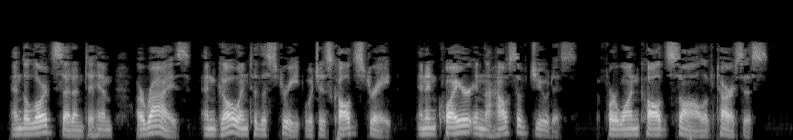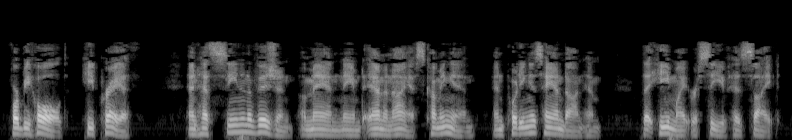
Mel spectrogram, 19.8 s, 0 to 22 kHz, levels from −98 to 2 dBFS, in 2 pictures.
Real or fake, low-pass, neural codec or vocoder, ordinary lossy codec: real; 7.2 kHz; none; MP3, 32 kbps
